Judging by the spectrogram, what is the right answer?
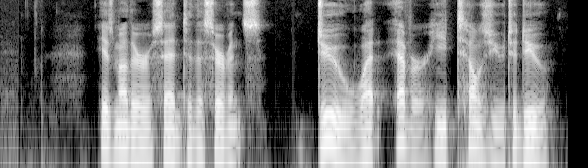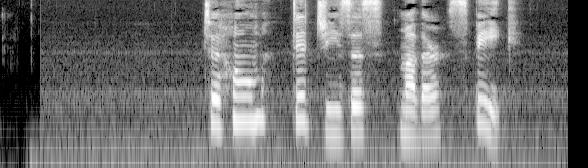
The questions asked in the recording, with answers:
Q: To whom did Jesus' mother speak?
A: Jesus' mother spoke to the servants.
